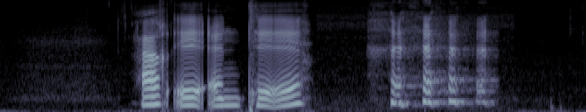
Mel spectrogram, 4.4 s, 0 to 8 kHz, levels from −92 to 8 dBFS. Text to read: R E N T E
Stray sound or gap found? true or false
true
